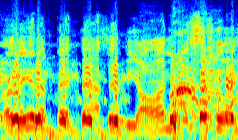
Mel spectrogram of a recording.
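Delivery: high squeaky laughing voice; squeaky rat voice. Acted. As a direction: squeak out the question, giggling. Mock squeaky reaction, laughing.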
